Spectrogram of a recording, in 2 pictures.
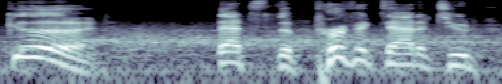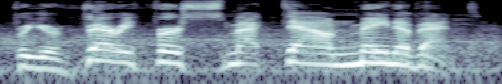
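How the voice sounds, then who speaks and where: A man's voice: sits high, animated, measured pace, sharp tone, a little hiss or hum, heavily acted. A man playing a smug, theatrical wrestling general manager in a video game cutscene, with a pompous, sarcastic showman's delivery. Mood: mock cheerful.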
